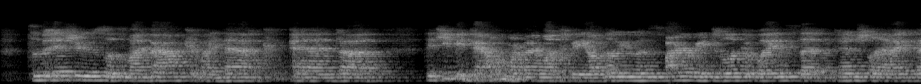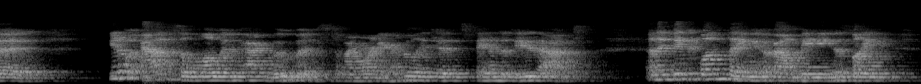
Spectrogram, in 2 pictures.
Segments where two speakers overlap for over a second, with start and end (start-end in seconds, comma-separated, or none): none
